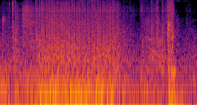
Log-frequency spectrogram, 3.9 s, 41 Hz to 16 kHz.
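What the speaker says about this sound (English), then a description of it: "saw him fire the M203." Video game combat with M203 grenade launcher fire: a loud, dense barrage of gunfire and booms that runs without a break through the whole stretch.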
